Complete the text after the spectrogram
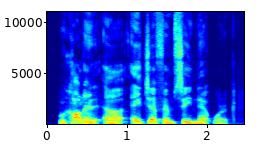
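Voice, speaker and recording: A man speaks in a plain, everyday voice with an American accent, fairly high in pitch. His moderate pace and ordinary pitch variation come through a dry, close sound with no echo. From Texas. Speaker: podcast host. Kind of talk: interview.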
